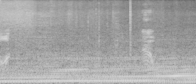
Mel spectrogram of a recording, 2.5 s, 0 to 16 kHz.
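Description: A 2022 Audi RS3 (8Y) pulls hard at full throttle, its engine note loud and steadily climbing in pitch from inside the car while people talk over it.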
